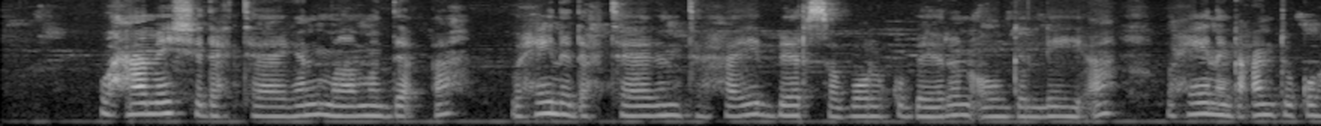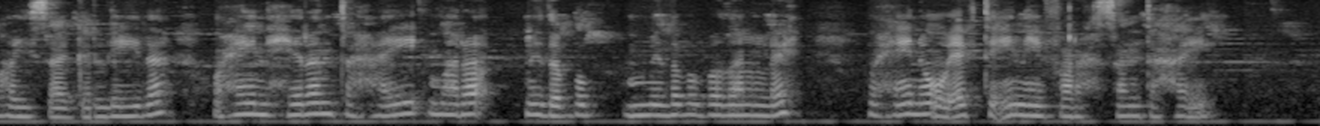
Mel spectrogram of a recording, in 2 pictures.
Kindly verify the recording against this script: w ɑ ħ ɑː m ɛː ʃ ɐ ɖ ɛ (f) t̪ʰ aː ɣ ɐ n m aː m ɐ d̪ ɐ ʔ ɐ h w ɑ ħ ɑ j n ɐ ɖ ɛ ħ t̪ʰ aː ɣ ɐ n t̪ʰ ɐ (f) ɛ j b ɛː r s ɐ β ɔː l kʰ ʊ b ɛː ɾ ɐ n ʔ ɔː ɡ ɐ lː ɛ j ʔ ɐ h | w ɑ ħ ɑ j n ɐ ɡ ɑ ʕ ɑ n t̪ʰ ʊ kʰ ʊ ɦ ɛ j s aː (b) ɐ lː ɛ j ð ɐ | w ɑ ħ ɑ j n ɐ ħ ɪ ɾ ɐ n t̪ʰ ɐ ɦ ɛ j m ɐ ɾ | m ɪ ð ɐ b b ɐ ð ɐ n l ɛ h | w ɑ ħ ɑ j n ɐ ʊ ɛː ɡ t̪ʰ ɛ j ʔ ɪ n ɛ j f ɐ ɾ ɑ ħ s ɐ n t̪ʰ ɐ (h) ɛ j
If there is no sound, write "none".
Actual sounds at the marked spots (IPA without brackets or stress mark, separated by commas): ħ, h, ɡ, h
